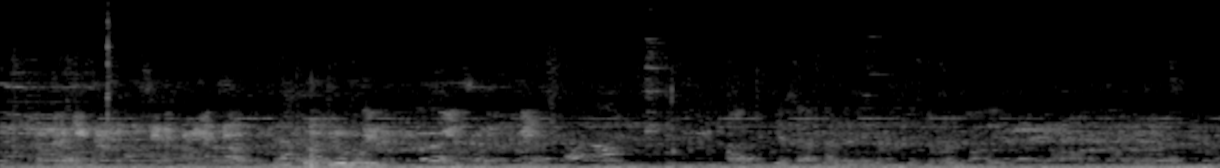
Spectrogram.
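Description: Metal tools clink on a workbench.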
